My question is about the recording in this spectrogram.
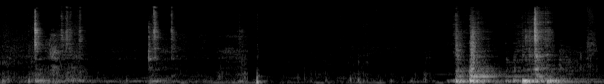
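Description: Small sheet-steel camping wood stove being handled: a few clicks from the door latch, then louder knocks and clunks about two-thirds of the way in as the door is opened.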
